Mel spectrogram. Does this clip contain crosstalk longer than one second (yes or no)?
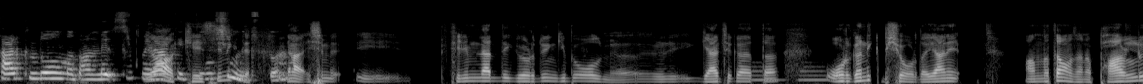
yes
